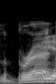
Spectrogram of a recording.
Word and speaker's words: labret: But I remember people used to come in for labret piercings all the time, and I'd be like, Actually, it's not a French word. It's pronounced Lebret.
